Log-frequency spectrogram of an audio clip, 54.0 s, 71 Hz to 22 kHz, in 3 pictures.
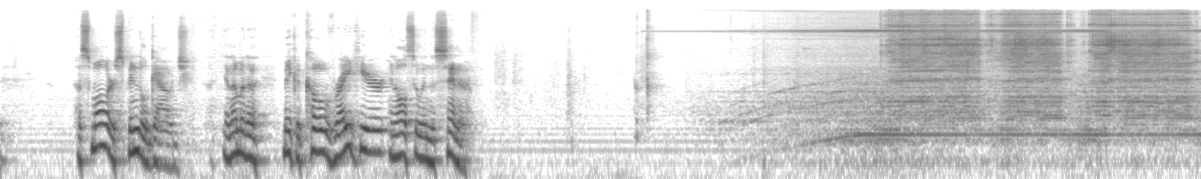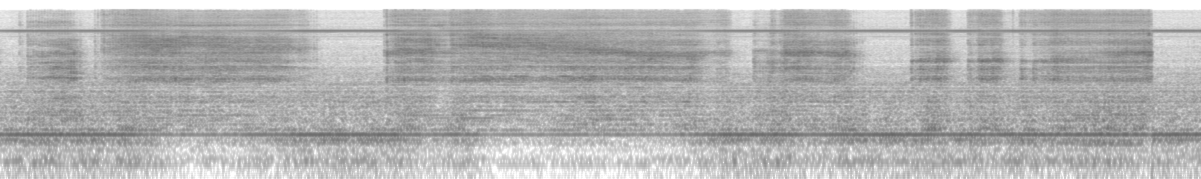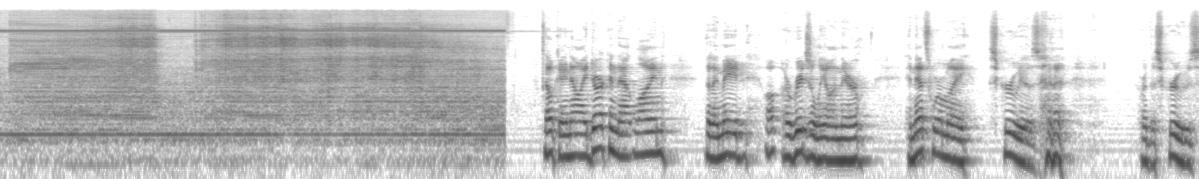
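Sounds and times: wood lathe humming: 10.6s - 43.6s
gouge cutting spinning wood: 11.2s - 43.6s
thin high whine: 21.9s - 24.7s, 28.0s - 40.3s, 42.2s - 43.7s.

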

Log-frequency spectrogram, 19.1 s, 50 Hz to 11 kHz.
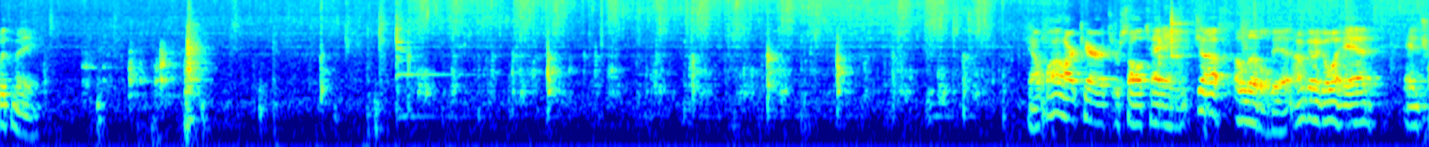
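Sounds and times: carrots sizzling in a pot: 0.0s - 19.0s
wooden spoon scraping a pot: 5.3s - 13.7s.

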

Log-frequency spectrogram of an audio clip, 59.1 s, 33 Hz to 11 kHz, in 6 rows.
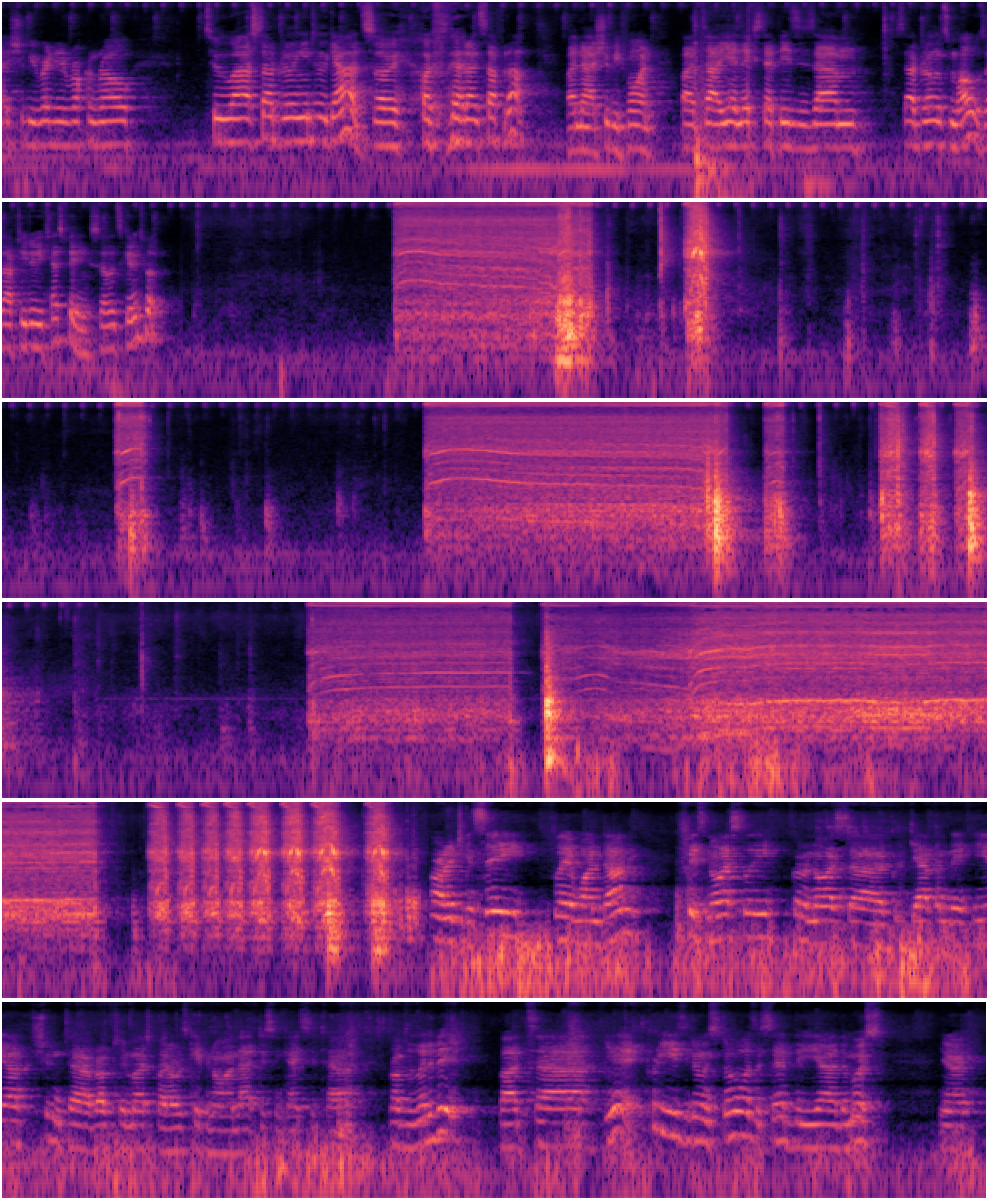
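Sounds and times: cordless drill drilling: 13.8s - 15.9s, 16.6s - 17.3s, 20.8s - 21.4s, 24.0s - 27.8s, 28.4s - 29.7s, 32.6s - 43.6s.

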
